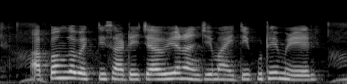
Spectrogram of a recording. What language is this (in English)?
Marathi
